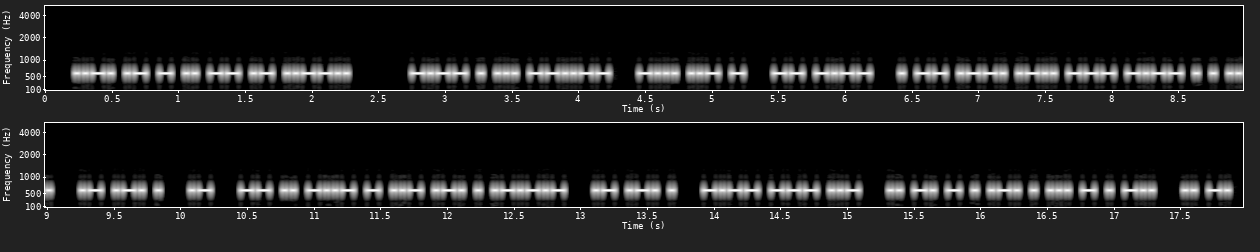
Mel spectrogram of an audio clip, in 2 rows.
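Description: Morse code, heard as a keyed tone, about 38 wpm, 600 Hz. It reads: FATIMA? YES, BUT MY EMPLOYEES ARE A MIXTURE. ARE YOU INTERESTED IN
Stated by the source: Morse code practice at 38 WPM, sending Ken Follett's novel Never in English, from CW med Gnister.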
